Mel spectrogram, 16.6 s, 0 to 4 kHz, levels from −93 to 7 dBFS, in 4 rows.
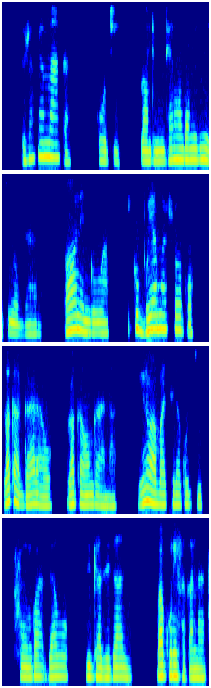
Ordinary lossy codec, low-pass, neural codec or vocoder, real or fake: Opus, 32 kbps; 3.6 kHz; codec, 16 kHz, 2 kbps, X-Codec, WavLM features, trained on Multilingual LibriSpeech; fake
